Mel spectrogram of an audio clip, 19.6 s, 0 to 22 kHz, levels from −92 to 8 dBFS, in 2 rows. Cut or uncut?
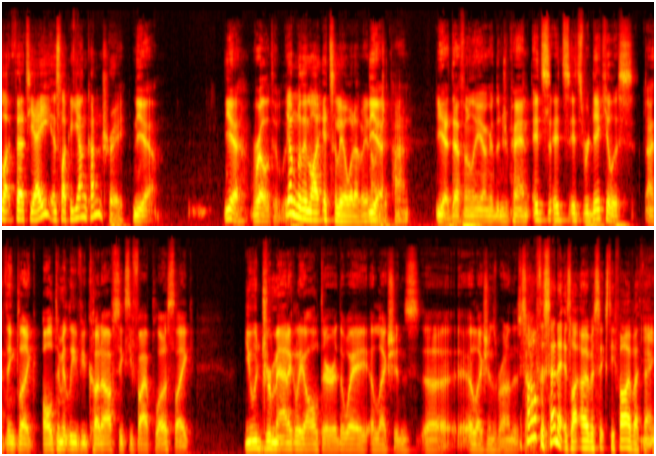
cut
